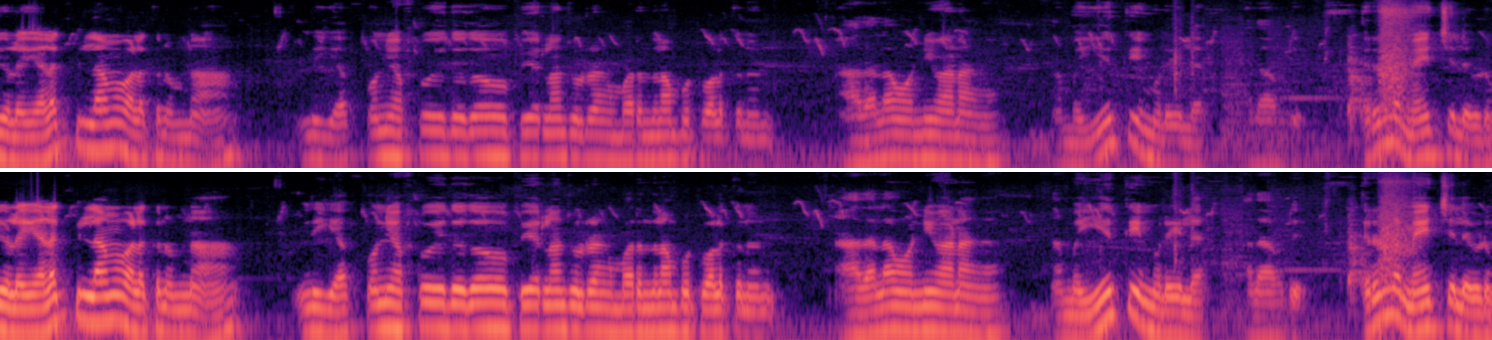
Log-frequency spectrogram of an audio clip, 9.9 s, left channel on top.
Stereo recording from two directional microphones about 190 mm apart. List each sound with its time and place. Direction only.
0.0 s speech: 15° right (ahead or behind)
